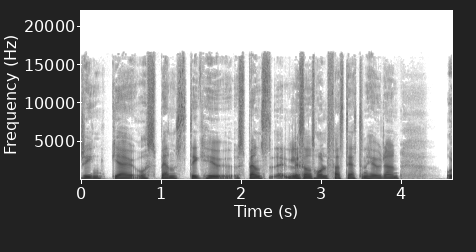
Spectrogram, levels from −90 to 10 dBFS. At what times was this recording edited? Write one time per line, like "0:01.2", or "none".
0:02.9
